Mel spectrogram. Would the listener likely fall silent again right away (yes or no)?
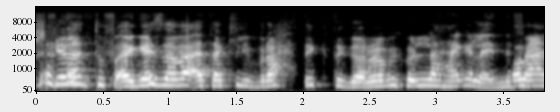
yes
